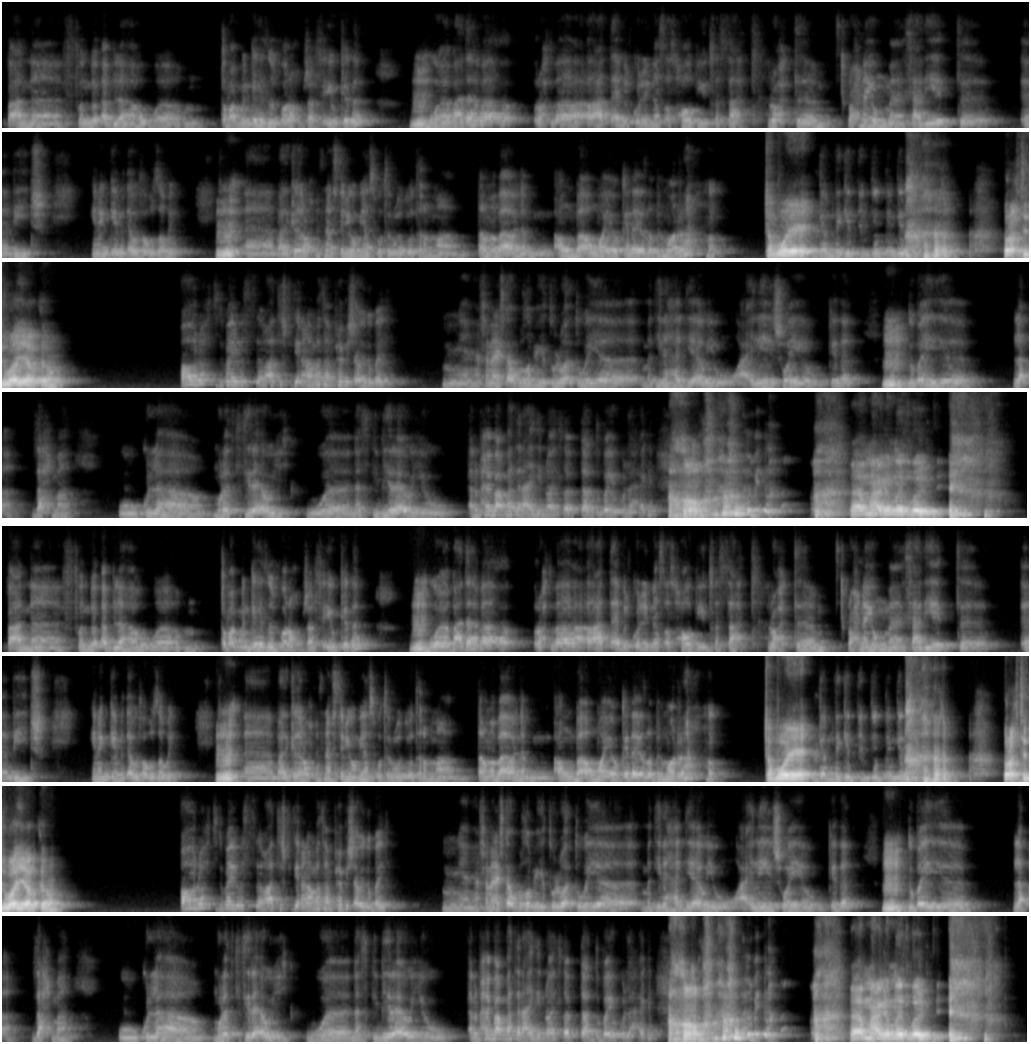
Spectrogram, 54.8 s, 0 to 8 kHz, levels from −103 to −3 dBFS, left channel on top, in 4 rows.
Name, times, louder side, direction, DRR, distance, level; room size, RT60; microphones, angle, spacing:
voice 1, 0.1-2.6 2.9-4.8 5.7-6.8 7.1-11.0 11.3-13.1 13.6-14.6 14.9-16.0 16.3-16.4 16.9-23.2 24.5-26.0 29.8-32.5 33.3-38.7 39.4-40.3 40.9-41.2 41.5-42.0 42.6-44.9 45.1-47.0 47.3-50.0 50.3-51.4 52.9-53.4, right 2 dB, 45° right, 1 dB, 1.5 m, -39 dB
voice 2, 23.9-24.4 25.7-26.3 26.6-28.1 39.1-39.4 50.0-50.9 51.2-51.3 51.9-54.3, right 2 dB, 60° right, 5 dB, 1.0 m, -24 dB
10.0 x 4.6 x 4.6 m, 0.64 s
head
